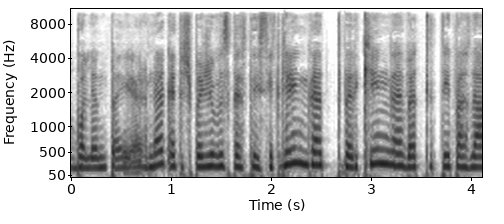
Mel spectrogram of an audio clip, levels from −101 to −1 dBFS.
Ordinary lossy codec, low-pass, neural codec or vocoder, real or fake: AAC, 64 kbps; 9.9 kHz; codec, 16 kHz in and 24 kHz out, 1.1 kbps, FireRedTTS-2 codec; fake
